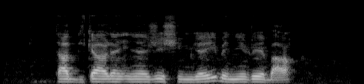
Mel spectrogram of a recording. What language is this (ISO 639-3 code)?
fas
